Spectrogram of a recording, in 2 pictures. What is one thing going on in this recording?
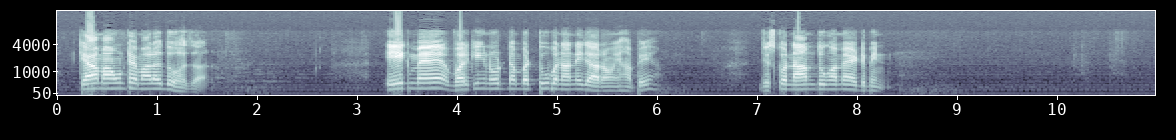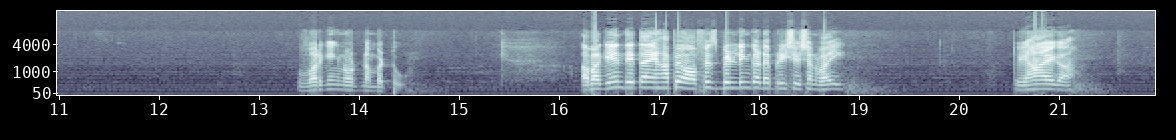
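A man speaks calmly and clearly into a close microphone, in short phrases with pauses.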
